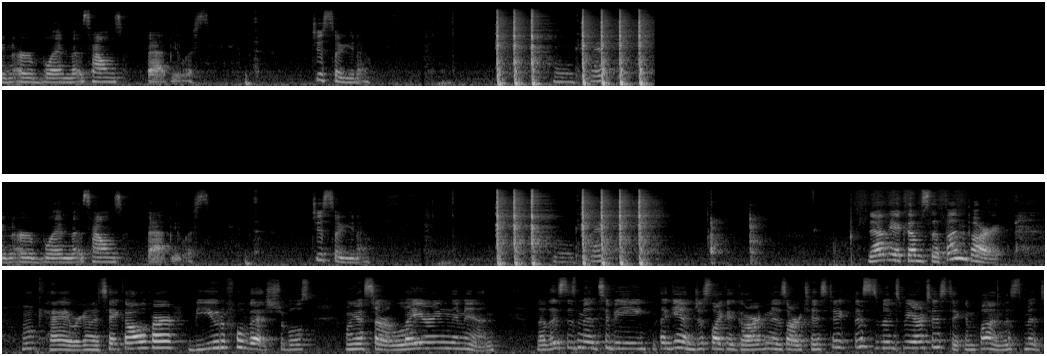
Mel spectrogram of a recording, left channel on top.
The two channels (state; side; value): drops out; left; at 6.6 s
